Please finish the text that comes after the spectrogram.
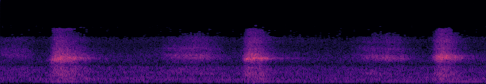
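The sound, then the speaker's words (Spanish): Slow, deliberate breathing: three sharp, forceful inhales at a steady pace, each followed by a softer, longer airy exhale, with no talking, as breath voicing the name of God, whose letters represent the sound of human breathing. “La única manera en la que este nombre puede decirse o tomar algún sentido, ¿sabes cómo es? Respirando.”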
